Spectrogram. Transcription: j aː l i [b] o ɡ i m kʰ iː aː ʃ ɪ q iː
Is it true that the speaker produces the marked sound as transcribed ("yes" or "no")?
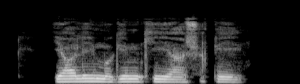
no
